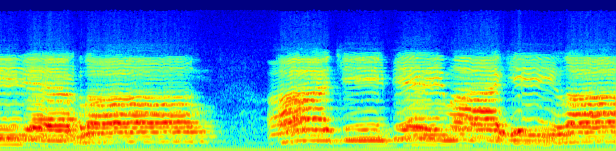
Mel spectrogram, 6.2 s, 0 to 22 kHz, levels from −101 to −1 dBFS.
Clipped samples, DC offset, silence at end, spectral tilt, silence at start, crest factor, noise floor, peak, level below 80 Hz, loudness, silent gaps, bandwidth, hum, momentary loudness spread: under 0.1%; under 0.1%; 0 s; -6 dB/octave; 0 s; 16 dB; -45 dBFS; 0 dBFS; -46 dBFS; -16 LUFS; none; 7 kHz; 50 Hz at -45 dBFS; 8 LU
